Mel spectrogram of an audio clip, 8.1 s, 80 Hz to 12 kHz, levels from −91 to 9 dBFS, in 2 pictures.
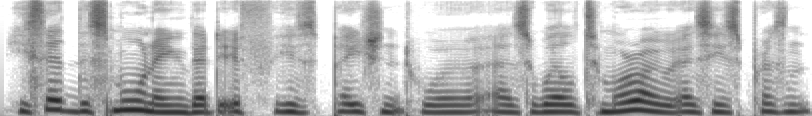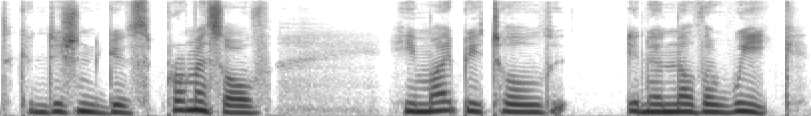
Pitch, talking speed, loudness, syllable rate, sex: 210 Hz, 200 wpm, -17 LUFS, 5.2 syllables/s, female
